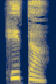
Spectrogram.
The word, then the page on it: ಹಿತ: hita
